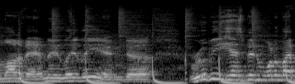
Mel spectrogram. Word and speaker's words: RWBY: It's pronounced RWBY.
